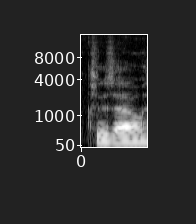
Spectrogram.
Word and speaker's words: Clouzot: And I love, Henry Clouzot.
